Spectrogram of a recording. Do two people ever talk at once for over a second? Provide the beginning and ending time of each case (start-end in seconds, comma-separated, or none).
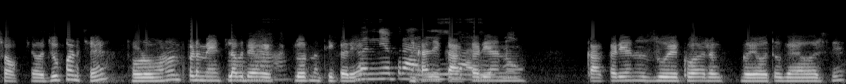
3.6-5.1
